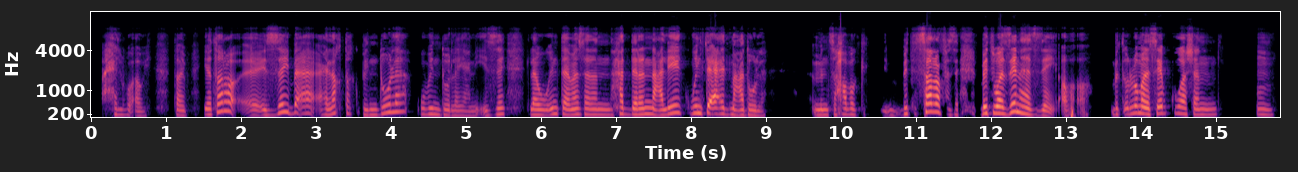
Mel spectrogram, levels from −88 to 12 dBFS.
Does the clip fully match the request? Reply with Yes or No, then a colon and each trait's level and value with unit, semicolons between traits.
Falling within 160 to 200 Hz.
Yes: high, 190 Hz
